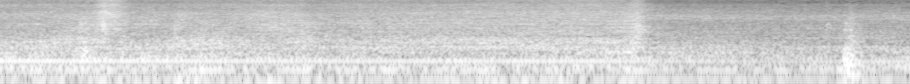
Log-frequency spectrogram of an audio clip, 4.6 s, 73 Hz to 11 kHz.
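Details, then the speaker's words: 1979 Electrolux Z96 cylinder vacuum, floor head on carpet: steady motor drone with faint fixed hum, pitch sagging as head grips carpet; labouring under load, owner suspects it needs suction control/air release. "I think this would benefit from having a suction control because it sounds when the when the floor head is on the carpet sounds like it's struggling a bit it's like it needs a release of air or something"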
